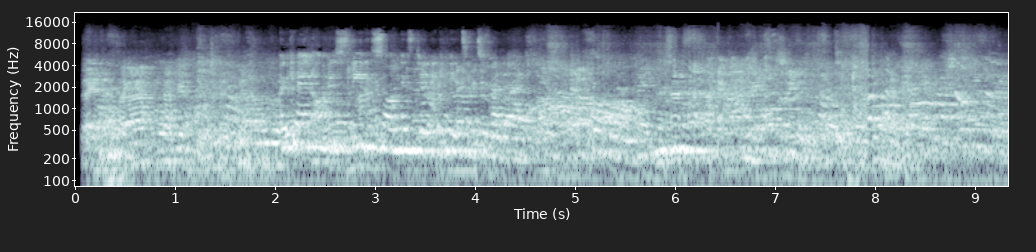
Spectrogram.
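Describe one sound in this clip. A young woman sings into a microphone, heard through loudspeakers.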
